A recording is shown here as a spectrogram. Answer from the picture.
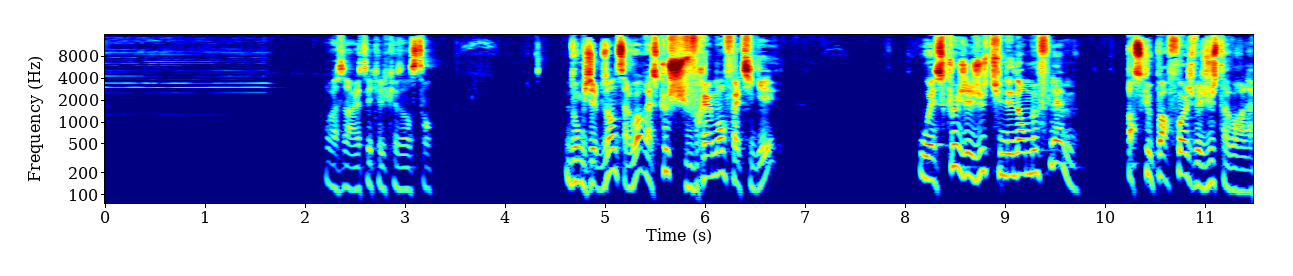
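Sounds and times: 
faint car horns honking outside: 0:00.0 - 0:02.0
speech: 0:02.2 - 0:03.4, 0:04.6 - 0:06.8, 0:08.2 - 0:11.4.

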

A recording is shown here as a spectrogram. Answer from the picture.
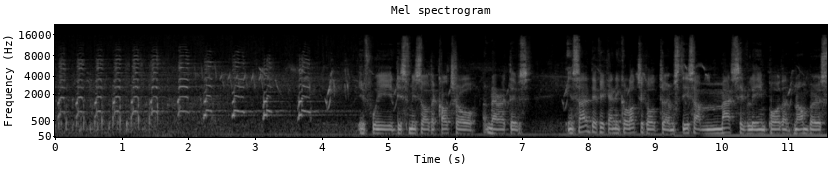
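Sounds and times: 
whooper swans honking at a rewilding site: 0:00.0 - 0:04.5
speech: 0:04.6 - 0:11.5.

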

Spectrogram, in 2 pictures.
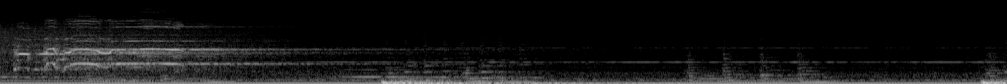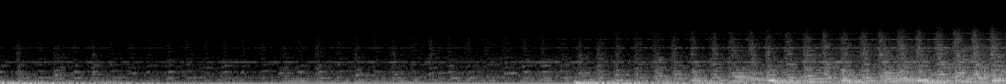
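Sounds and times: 
steady low rumble: 0:00.0 - 0:20.1
rooster crowing at dawn across a dark river: 0:00.1 - 0:03.7.

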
